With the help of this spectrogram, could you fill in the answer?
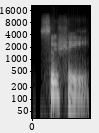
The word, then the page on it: sushi: American English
